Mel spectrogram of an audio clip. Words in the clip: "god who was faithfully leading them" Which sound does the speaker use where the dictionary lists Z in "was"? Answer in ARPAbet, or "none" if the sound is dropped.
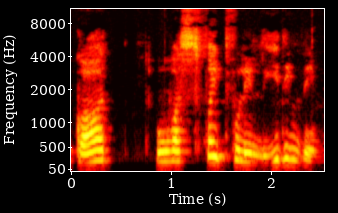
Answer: S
